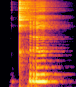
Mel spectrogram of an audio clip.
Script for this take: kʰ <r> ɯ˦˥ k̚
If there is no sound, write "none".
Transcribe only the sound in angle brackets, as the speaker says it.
r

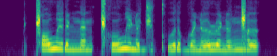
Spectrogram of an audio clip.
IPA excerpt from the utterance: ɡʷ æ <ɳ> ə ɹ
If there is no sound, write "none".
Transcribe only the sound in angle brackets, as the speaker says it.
ɳ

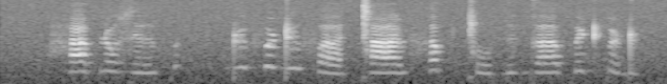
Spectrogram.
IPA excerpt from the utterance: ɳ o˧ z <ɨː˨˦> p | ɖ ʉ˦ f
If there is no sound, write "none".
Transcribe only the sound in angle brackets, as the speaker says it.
ɨː˨˦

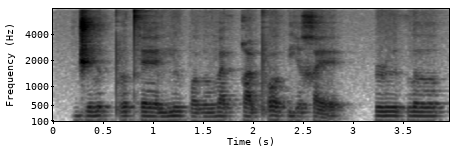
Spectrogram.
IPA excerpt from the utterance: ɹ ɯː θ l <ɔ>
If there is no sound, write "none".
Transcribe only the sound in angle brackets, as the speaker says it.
ɤ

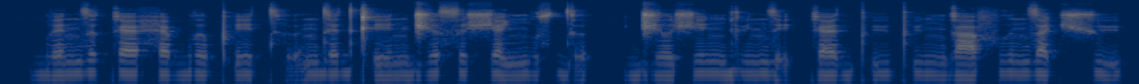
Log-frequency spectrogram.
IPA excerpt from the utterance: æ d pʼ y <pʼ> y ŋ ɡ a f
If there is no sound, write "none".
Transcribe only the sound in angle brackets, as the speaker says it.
pʼ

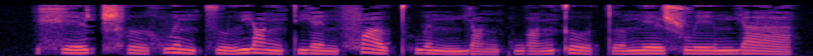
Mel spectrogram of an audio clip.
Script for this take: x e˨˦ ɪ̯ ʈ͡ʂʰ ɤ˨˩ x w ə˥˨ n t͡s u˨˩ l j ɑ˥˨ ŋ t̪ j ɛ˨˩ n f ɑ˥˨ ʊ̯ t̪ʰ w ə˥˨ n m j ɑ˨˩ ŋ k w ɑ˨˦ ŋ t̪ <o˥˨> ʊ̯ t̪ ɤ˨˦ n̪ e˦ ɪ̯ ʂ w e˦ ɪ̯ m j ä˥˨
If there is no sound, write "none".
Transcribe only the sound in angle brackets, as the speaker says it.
o˥˨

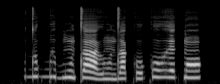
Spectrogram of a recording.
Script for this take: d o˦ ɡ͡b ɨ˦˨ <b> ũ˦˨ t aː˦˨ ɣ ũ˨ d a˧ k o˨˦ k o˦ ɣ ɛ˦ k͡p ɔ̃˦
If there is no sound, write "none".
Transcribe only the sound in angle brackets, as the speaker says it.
b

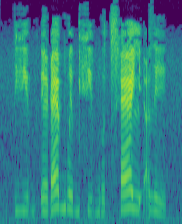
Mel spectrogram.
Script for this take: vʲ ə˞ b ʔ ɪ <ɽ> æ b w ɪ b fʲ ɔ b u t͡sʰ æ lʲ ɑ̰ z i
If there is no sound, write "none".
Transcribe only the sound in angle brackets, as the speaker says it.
ɽ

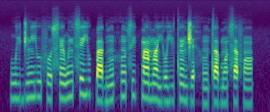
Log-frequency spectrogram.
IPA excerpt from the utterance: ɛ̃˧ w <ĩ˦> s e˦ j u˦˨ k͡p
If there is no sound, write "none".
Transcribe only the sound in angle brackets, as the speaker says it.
ĩ˦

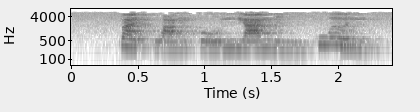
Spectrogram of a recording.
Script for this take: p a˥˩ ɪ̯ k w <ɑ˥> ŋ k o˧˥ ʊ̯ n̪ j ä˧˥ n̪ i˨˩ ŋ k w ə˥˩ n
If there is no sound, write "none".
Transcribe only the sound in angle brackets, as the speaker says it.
ɑ˧˥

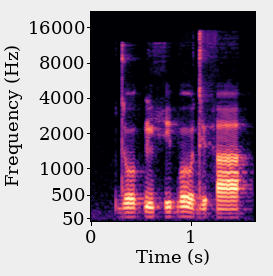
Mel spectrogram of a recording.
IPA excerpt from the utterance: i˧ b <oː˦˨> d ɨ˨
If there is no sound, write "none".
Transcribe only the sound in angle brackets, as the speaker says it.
oː˦˨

